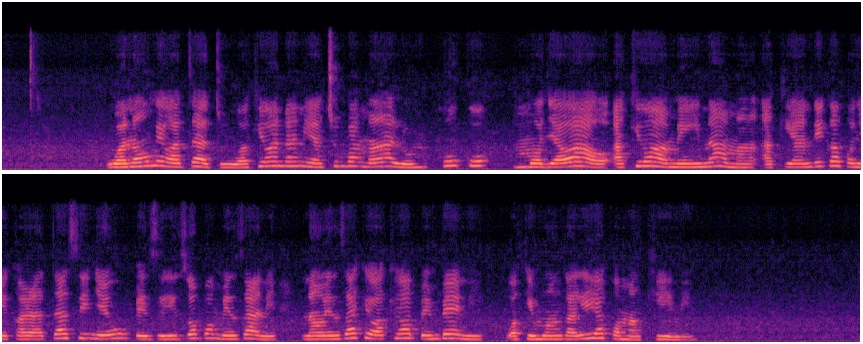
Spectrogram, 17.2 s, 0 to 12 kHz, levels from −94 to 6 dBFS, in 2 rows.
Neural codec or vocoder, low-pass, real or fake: vocoder, 22.05 kHz, 80 mel bands, WaveNeXt; 9.9 kHz; fake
